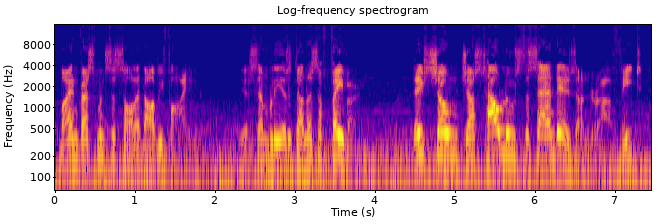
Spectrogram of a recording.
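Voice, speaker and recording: A man voicing a shrewd, gold-minded fantasy dwarf merchant in a video game, blunt and dismissive, with a gravelly voice. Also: fairly high pitch, very animated, normal speed, music in the background. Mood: confident, dismissive. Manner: blunt, dismissive, matter-of-fact. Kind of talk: video game dialogue acting.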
